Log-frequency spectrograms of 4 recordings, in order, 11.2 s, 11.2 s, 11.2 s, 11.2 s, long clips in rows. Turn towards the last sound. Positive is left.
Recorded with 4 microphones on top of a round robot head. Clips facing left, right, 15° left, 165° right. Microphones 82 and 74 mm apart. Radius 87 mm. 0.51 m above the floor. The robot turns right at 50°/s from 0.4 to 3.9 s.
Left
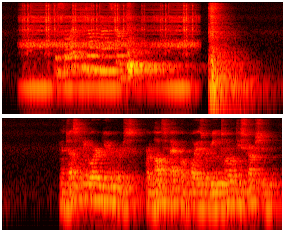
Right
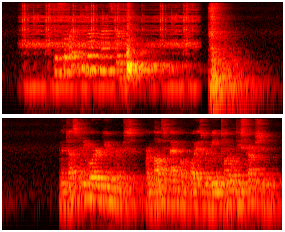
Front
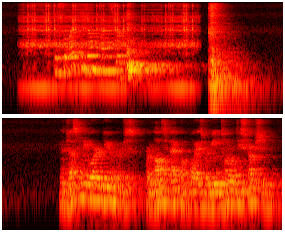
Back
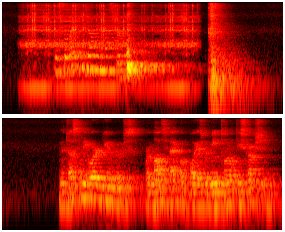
turn(degrees=-150)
